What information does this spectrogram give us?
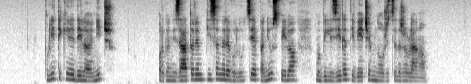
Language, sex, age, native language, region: Slovenian, female, 50-59, Slovenian, Coastal Karst region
